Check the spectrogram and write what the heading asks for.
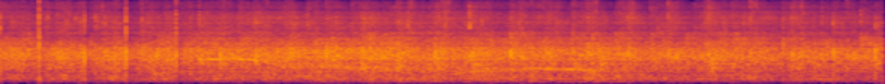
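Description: An audience at a church applauds its band steadily for about six seconds, a dense, even wash of many hands clapping at a fairly loud level with no pauses or speech over it.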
